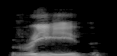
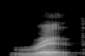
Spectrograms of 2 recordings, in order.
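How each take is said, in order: First: The word does not rhyme with 'red'. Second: The word sounds exactly like 'red'. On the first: It is the present tense. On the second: It is the past tense. "pasado, ... su pronunciación es red, como el color rojo"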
